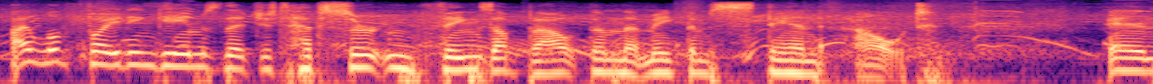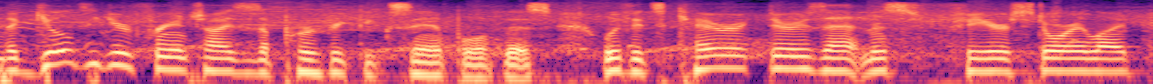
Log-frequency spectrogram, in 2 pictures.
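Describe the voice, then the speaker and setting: A man's voice: a little high, animated, normal speed, over music, rough recording. A young man with a congested, stuffy voice from a cold, reading a casual, slangy, enthusiastic video game review. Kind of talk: scripted game review voice-over.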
